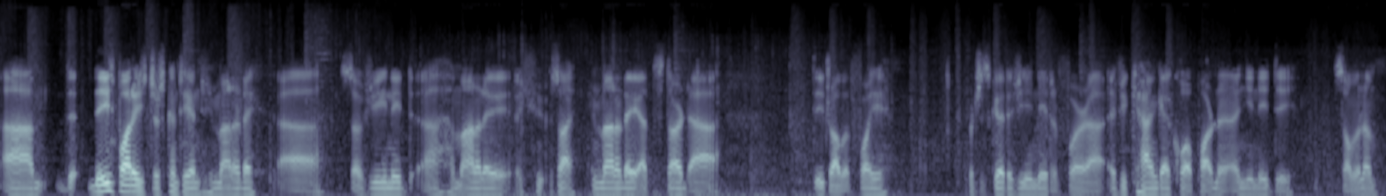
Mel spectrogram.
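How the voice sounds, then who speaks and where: A man with a fairly low voice talks through his gameplay in a relaxed, chatty way, pausing often on ums and uhs. He sounds easygoing and quick to apologize. Faint noise sits behind him. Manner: hesitant, full of ums and uhs. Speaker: let's play host. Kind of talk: casual gameplay commentary.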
